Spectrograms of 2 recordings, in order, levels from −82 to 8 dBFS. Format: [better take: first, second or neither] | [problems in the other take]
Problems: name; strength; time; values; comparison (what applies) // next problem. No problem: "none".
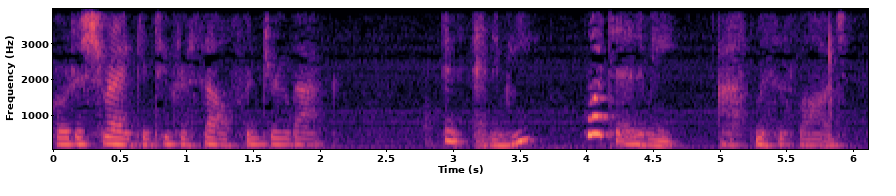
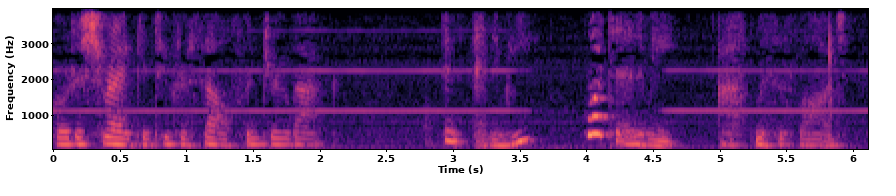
first | background sound (Wind instrument, woodwind instrument); 17 dB below the speech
